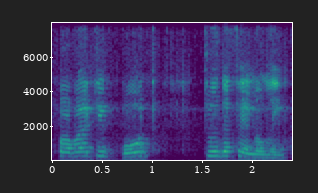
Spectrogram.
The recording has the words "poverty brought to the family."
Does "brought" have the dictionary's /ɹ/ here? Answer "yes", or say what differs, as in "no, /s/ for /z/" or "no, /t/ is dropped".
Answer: no, /ɹ/ is dropped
